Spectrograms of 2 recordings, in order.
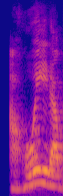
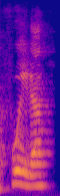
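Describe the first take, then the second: First: The middle consonant is a throaty velar sound. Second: The middle consonant is a lip f sound.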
